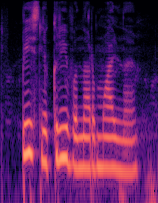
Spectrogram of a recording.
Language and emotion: Russian, neutral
